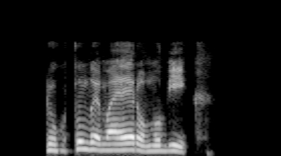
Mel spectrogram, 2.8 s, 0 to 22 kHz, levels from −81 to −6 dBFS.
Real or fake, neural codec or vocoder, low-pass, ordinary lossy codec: fake; codec, 16 kHz, 2 kbps, X-Codec, HuBERT features, trained on general audio; 7.2 kHz; none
